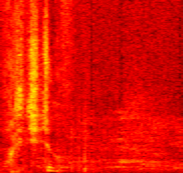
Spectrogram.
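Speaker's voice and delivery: slow, breath-only question; hushed amazement. Retold or imitated. Wife asks rabbi about changed husband, whispering in amazement. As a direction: whisper it slowly in disbelief.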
